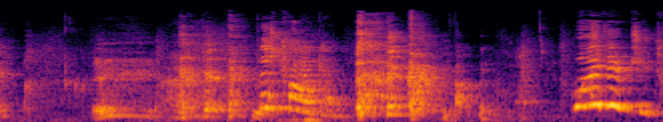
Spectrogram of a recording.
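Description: People talking with their mouths full, muffled and broken up, with a cough a little over two seconds in.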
